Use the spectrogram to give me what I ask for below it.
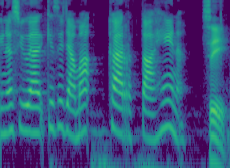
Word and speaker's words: Cartagena: ejemplo, ya Sí, en Colombia hay una ciudad que se llama Cartagena. sí, Cartagena. pero los que viven allá le dicen Cartagena.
